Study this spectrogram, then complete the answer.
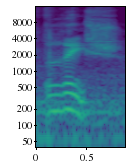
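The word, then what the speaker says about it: ריש: Next letter is reish. Reish. Reish is the equivalent of R, but it's pronounced way different than R in English. It's more r.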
